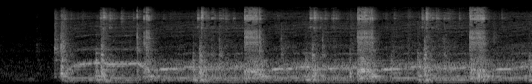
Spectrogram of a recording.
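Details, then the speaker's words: Gilbern classic car with retrofitted Ford Focus Mk2 wiper motor, relay wired to the park switch green wire: motor hum with relay clicking about once a second and brief pauses; relay tries to switch off but wiper won't park, park earth interrupts only ~200 ms. "now what you can hear if the relay is making a noise it's trying to switch off but this the problem is it's not stopping you see it's pausing"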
